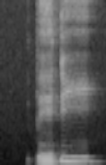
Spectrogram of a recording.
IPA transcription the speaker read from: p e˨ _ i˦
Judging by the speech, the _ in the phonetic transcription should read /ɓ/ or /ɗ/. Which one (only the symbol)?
ɗ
